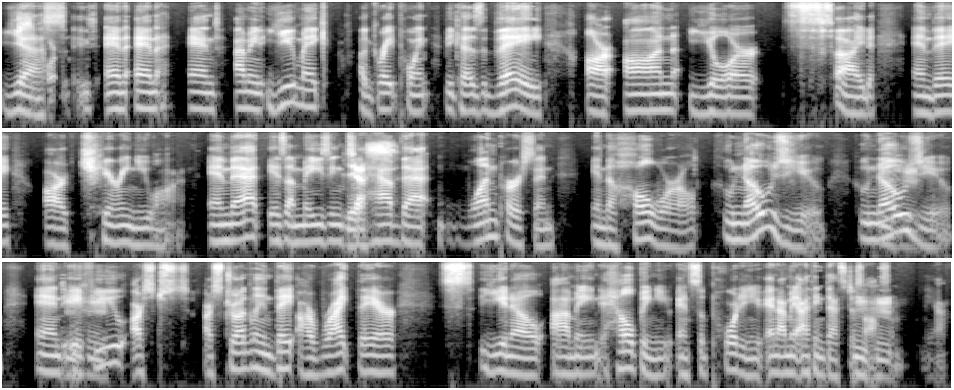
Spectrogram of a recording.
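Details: Adult man who stutters, a podcast host speaking English; stuttering.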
